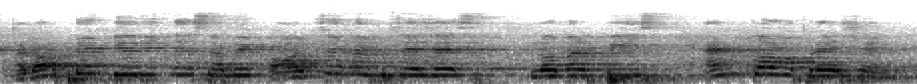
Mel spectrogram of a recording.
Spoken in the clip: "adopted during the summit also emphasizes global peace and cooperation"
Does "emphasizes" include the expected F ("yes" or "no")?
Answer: no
